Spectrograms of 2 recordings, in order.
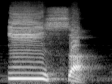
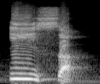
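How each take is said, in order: The two takes are said the same way.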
